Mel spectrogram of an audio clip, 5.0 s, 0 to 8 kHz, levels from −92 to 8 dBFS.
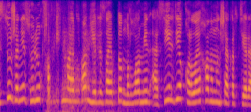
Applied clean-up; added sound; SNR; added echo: neural separator model SepFormer DNS4.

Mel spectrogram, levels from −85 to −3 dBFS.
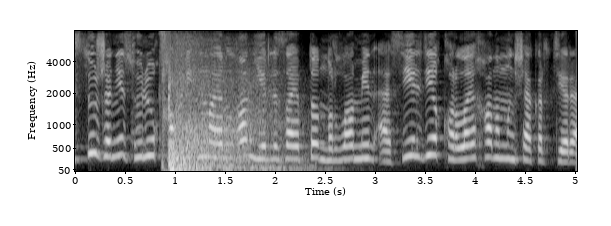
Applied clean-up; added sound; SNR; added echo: none; Boom; 3 dB; none.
